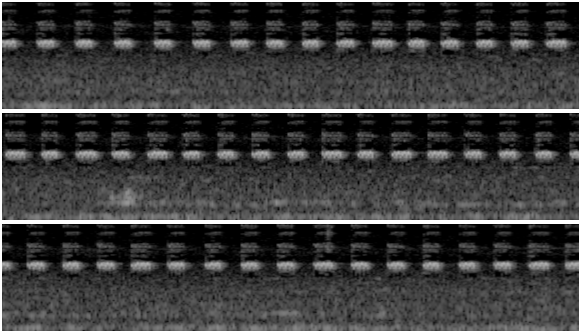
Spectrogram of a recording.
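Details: At night toward dawn, a cricket sings to find a mate, giving bright high chirps in an unbroken, regular pulse several times per second, with a quiet background hum.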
